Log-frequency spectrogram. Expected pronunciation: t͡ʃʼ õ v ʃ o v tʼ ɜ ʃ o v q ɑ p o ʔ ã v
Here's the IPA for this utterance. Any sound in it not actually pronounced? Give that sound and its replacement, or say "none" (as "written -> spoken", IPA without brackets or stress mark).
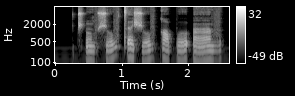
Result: none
